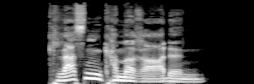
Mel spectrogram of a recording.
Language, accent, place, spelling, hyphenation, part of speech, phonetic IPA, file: German, Germany, Berlin, Klassenkameradin, Klas‧sen‧ka‧me‧ra‧din, noun, [ˈklasn̩kameˌʁaːdɪn], De-Klassenkameradin.ogg
- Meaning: A female classmate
